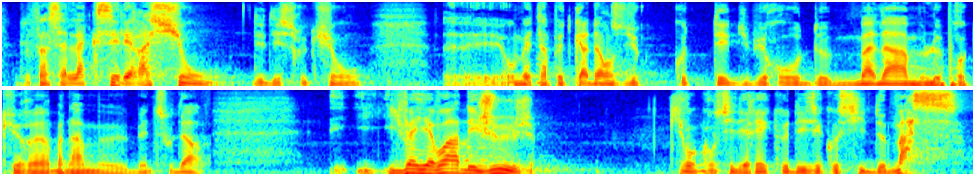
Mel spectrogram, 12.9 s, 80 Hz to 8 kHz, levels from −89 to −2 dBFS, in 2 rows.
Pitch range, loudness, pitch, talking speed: 75-90 Hz, -17 LUFS, 80 Hz, 170 wpm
